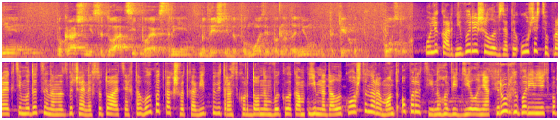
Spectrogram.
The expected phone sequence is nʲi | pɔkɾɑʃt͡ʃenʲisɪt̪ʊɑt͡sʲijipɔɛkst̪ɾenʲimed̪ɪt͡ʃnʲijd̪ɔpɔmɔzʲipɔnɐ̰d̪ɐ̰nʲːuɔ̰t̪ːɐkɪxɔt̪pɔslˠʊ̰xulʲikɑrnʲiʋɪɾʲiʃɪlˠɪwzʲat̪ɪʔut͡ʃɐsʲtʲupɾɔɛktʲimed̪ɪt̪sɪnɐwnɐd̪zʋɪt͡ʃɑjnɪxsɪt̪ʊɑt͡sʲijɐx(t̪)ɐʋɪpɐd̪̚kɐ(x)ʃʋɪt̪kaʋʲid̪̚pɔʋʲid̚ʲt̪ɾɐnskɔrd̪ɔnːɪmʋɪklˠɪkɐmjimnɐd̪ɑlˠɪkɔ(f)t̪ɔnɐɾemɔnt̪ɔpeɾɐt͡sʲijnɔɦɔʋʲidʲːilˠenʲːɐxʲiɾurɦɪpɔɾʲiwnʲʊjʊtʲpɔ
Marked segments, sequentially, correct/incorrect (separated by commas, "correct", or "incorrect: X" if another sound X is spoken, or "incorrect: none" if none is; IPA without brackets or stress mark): correct, correct, incorrect: ʃ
